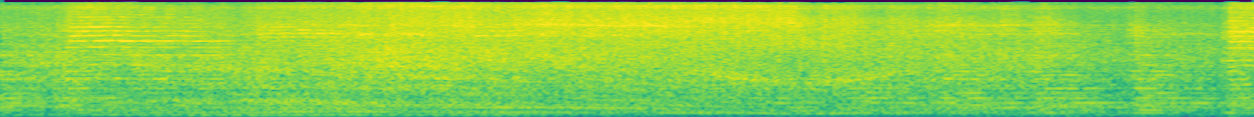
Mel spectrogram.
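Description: Propeller airliner's piston engines droning loudly as the plane passes close by, the rushing sound sweeping down and back up in pitch around the middle.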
